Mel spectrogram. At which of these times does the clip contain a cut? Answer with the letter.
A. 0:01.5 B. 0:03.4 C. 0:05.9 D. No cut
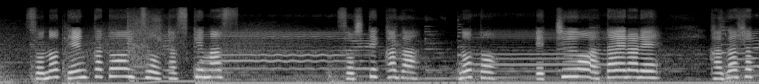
A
